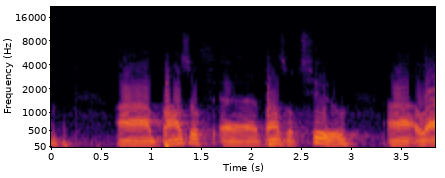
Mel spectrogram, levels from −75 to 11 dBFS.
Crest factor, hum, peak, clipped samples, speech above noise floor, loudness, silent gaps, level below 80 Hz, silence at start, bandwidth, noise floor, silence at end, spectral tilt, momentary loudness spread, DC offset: 14 dB; none; -6 dBFS; under 0.1%; 23 dB; -20 LUFS; none; -34 dBFS; 0 s; 10 kHz; -42 dBFS; 0 s; -9.5 dB/octave; 12 LU; under 0.1%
